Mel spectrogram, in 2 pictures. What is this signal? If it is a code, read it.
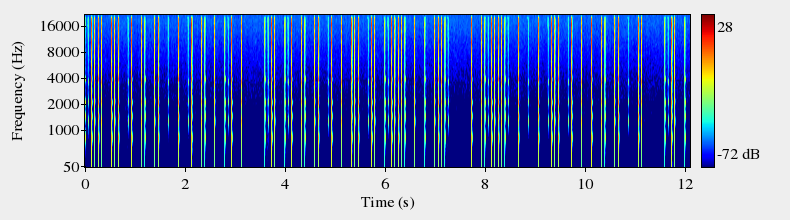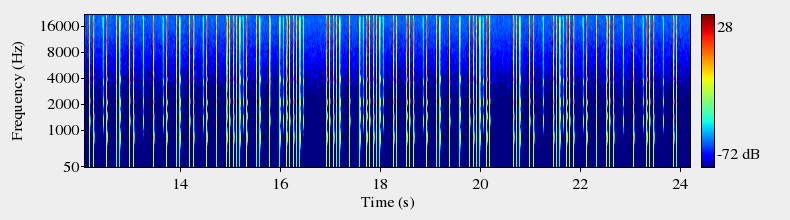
Morse code, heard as a telegraph sounder, machine-sent, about 18 wpm. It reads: … I1RVD 6TYOE I003H UHEJB W3AKE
